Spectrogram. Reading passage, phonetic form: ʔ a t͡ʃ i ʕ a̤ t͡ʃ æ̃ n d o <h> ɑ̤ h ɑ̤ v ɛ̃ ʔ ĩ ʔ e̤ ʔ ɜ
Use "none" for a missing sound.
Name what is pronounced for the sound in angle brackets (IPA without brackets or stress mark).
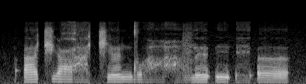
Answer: ɦ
